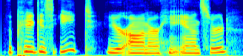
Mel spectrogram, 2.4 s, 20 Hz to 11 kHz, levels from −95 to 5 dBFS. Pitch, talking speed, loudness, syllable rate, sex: 250 Hz, 195 wpm, -17 LUFS, 5.3 syllables/s, female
